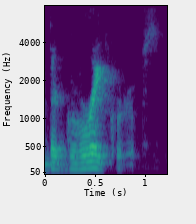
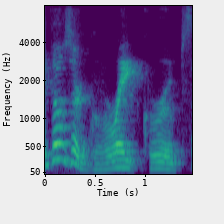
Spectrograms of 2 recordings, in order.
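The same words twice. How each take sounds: First: Slow, softer, with a falling stress on "great"; emphasis on great. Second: Slow, leaning on "those" with extra weight; emphasis on those. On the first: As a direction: land firmly on "great". Repeating praise of partners. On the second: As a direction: stretch out "those" to vouch for them. Praising partner groups. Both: Real, not acted.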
